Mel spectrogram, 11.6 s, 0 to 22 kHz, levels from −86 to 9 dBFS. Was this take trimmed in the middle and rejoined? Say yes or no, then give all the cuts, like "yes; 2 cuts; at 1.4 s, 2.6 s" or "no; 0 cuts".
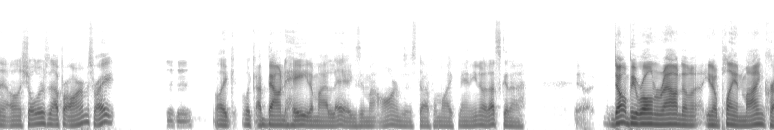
no; 0 cuts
